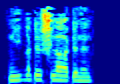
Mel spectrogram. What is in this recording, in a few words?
"niedergeschlagenen", German; adjectives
